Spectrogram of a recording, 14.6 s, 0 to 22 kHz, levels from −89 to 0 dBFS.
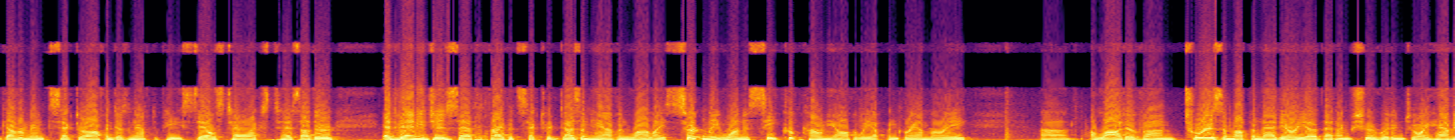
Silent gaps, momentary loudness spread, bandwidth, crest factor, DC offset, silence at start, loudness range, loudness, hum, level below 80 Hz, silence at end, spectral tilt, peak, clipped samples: none; 5 LU; 16 kHz; 6 dB; 1%; 0 s; 2 LU; -5 LUFS; none; -24 dBFS; 0 s; -5.5 dB/octave; 0 dBFS; 20%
